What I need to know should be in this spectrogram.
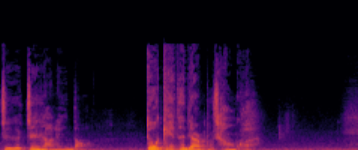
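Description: A middle-aged woman speaks pleadingly close by.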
